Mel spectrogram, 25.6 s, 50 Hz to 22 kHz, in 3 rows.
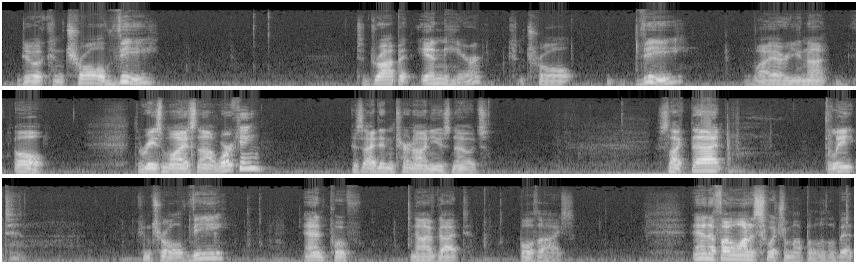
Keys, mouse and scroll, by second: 1.3 ctrl+v, 2.6 click, 6.4 ctrl+v, 7.6-8.3 scroll down 16, 8.3-10.2 scroll up 15, 13.4 click, 14.8 click, 16.8 Delete, 19.0 ctrl+v, 20.3-20.7 scroll up 5, 21.2 shift+middle click, 22.3 scroll up 1, 24.5-25.6 scroll up 11.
